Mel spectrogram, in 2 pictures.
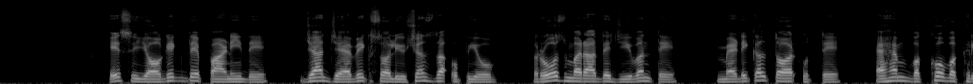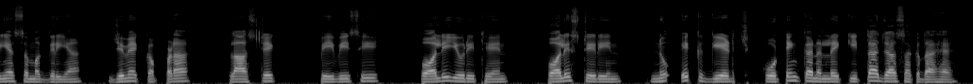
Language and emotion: Punjabi, neutral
